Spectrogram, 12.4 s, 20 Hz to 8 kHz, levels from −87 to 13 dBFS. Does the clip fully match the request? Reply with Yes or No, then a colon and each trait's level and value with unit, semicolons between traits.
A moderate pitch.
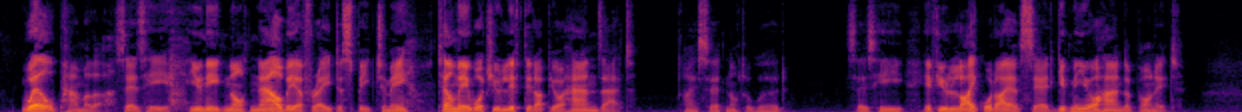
No: low, 105 Hz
